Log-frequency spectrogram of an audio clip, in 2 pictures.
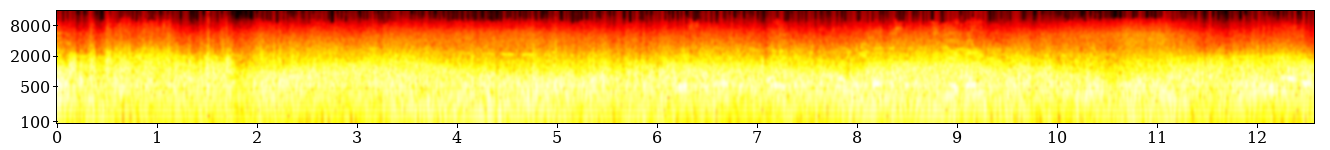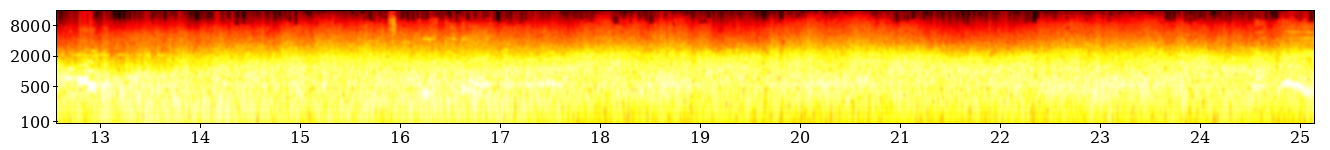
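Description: Wind rushing over the microphone of a camera on a tandem paraglider in flight, a steady rush of airflow, with a brief knock about halfway through.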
